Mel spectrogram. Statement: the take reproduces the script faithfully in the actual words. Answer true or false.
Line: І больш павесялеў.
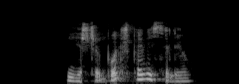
false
